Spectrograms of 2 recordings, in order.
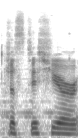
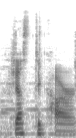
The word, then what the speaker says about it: Justiciar: They pronounced Justiciar as Justicar at some point. And like... how do you spell it? How did you spell it? That's Justiciar. Did they spell it differently? And they missed like three of the letters when they were saying it as a line of dialogue.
